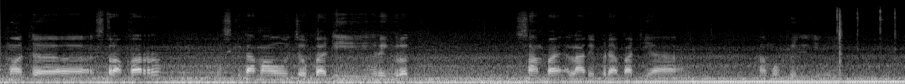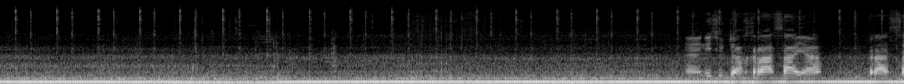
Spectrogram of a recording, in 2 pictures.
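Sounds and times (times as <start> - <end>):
car engine drone from inside: 0.0 - 18.0
faint rapid ticking: 8.5 - 18.0.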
